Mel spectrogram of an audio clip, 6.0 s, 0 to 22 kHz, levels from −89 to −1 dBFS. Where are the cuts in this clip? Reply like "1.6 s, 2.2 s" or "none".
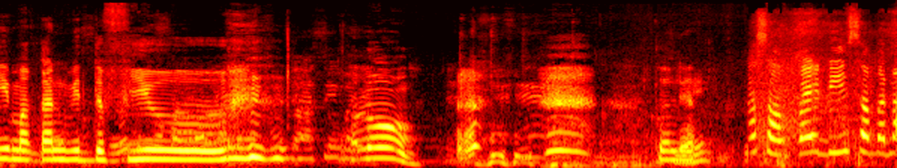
5.0 s

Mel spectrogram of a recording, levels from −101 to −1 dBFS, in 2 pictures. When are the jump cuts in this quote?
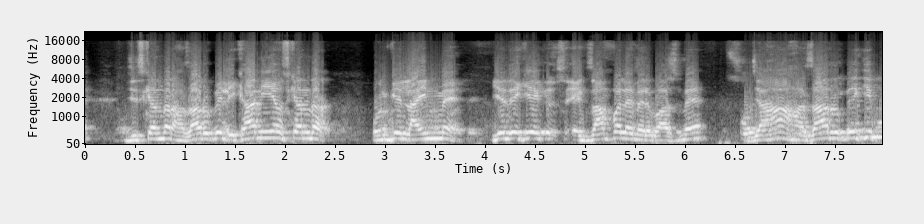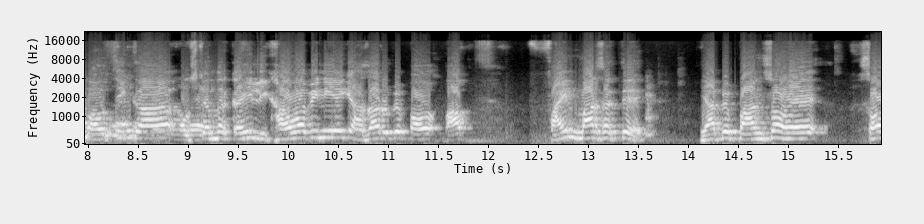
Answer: none

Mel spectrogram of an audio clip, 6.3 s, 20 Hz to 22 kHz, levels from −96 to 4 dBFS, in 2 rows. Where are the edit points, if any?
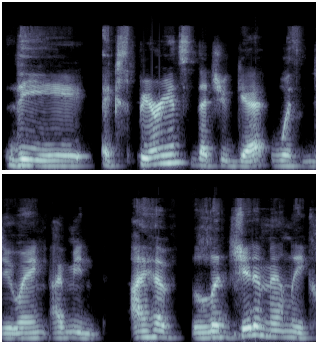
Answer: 0.9 s, 3.6 s, 4.9 s

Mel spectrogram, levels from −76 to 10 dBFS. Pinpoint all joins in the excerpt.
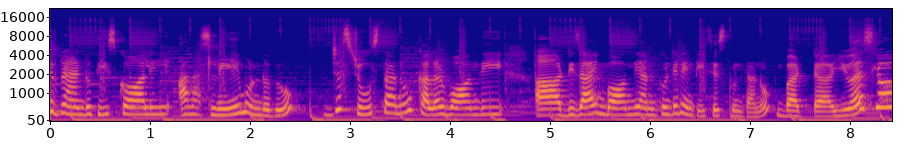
none

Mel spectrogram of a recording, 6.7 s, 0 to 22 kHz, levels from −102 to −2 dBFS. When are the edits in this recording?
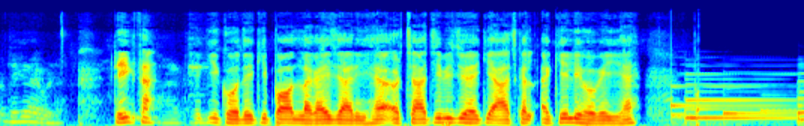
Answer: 1.8 s, 5.6 s

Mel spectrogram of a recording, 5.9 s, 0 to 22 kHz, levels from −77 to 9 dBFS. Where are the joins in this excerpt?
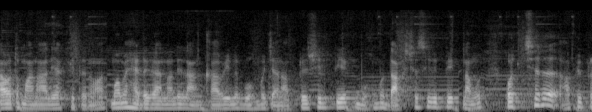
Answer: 1.0 s, 4.6 s

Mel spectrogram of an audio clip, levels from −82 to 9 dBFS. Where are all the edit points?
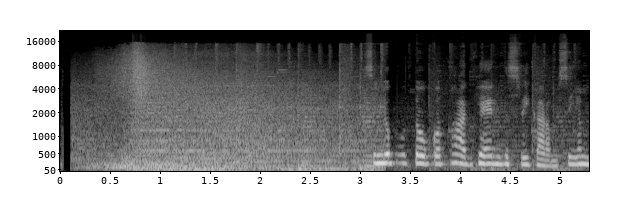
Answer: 3.0 s

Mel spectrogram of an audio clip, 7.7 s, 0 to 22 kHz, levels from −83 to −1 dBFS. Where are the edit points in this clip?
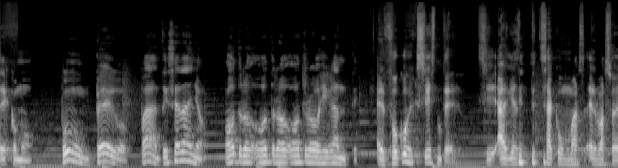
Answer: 4.5 s

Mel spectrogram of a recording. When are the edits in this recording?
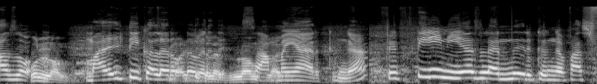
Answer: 3.7 s

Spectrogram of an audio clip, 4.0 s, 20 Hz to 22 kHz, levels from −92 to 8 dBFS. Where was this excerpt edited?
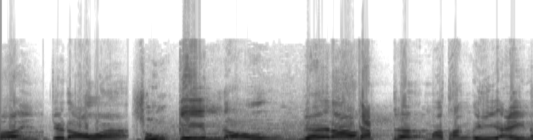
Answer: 0.9 s, 2.7 s

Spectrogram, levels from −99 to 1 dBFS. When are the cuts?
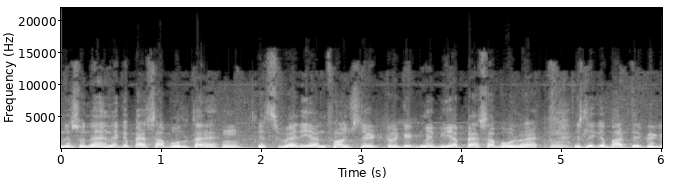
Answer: none

